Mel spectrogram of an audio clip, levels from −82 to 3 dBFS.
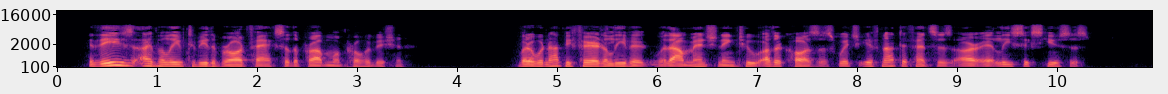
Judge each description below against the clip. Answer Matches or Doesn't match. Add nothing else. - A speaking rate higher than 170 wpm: Matches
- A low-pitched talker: Matches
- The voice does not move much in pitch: Doesn't match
